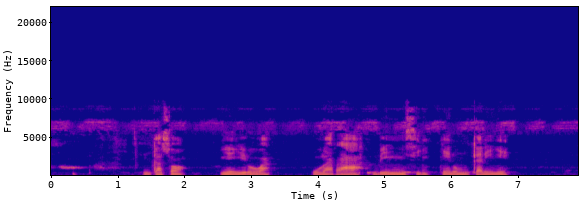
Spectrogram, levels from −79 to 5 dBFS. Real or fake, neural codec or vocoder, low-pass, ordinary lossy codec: real; none; 9.9 kHz; AAC, 48 kbps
